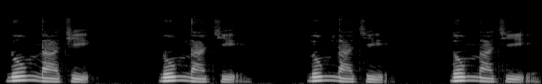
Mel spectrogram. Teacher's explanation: Num diakhiri dengan piup, setelah itu diikuti kata nat yang diawali dengan nieun. Nah, maka piupnya kita rubah menjadi suara mieum.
